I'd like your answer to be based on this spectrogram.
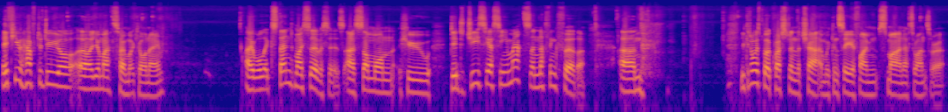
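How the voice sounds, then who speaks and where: A British man from the United Kingdom keeps up casual, rambling chatter during a gaming livestream, full of self-deprecation and apologies. His voice is a little high with lively intonation at a normal speed, captured in a dry recording.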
